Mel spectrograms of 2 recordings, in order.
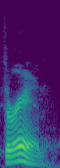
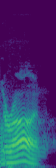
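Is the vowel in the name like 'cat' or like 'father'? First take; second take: cat; father. First: The vowel sounds like the 'a' in cat. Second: The vowel sounds like the 'a' in father. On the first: The speaker calls it wrong. "I have always said Thran" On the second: The speaker calls it right. "it says T H R A H N"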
